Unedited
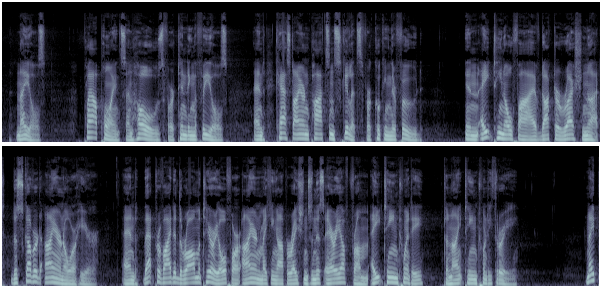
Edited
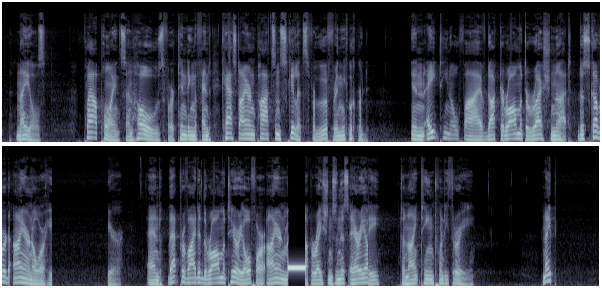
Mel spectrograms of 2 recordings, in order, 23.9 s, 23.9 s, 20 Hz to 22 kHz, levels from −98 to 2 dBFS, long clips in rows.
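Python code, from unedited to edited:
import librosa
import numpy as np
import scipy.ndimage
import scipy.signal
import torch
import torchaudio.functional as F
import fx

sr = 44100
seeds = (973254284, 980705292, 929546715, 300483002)

y = fx.edit(x, sr, fx.cut(start_s=4.0, length_s=1.08),
    fx.reverse_span(start_s=7.34, length_s=0.91),
    fx.fade_down_up(start_s=9.75, length_s=0.69, db=-11.0, fade_s=0.13),
    fx.insert_room_tone(at_s=13.59, length_s=1.12),
    fx.duplicate(start_s=15.56, length_s=0.45, to_s=11.11),
    fx.bleep(start_s=17.19, length_s=0.35, hz=548.0, db=-12.5),
    fx.cut(start_s=18.79, length_s=1.36), tone=tone)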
